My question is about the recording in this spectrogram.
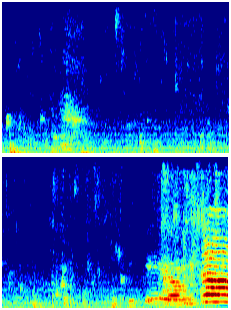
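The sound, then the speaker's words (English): Quiet handling sounds and soft taps give way to a short splash of water being poured onto a sunflower, growing louder near the end, with a voice briefly joining in. “I'm going to water it again. It's a sunflower and I want it to get massive. There we are, water my sunflower.”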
